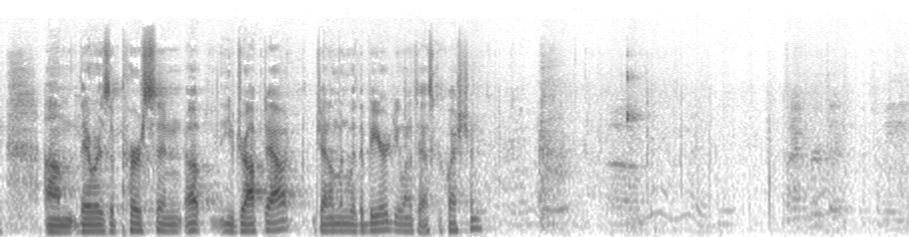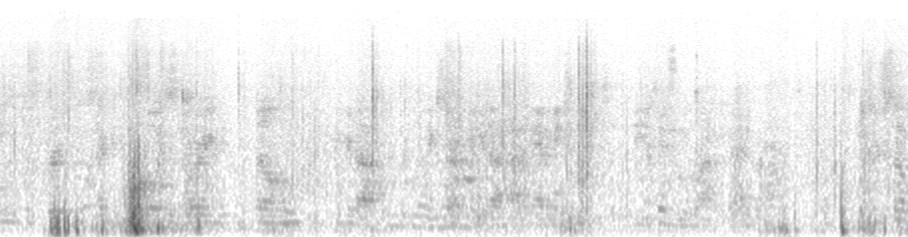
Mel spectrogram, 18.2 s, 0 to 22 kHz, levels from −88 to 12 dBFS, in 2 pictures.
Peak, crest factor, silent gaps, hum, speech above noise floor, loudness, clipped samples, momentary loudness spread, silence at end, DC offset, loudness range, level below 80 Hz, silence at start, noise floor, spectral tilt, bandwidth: -6 dBFS; 26 dB; none; none; 36 dB; -26 LUFS; under 0.1%; 27 LU; 0.05 s; under 0.1%; 26 LU; -68 dBFS; 0.05 s; -62 dBFS; -3.5 dB/octave; 17 kHz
